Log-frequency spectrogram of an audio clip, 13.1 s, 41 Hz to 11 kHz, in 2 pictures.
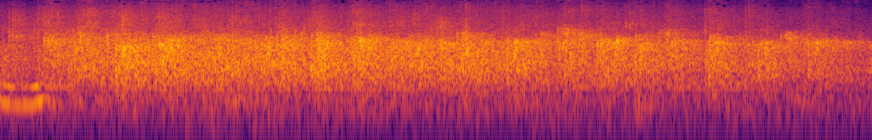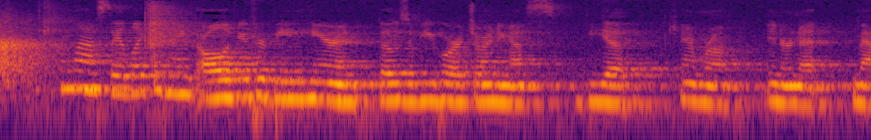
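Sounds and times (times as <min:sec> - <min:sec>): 
audience applauding for a bell choir: 0:00.0 - 0:07.1
speech: 0:08.5 - 0:13.0.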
